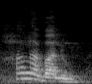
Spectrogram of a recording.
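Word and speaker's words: hullabaloo: so it is written as but it is pronounced as halabaloo hala means jamaila in hindi it is called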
